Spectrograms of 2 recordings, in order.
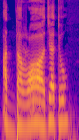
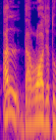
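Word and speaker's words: الدَّرَجَة: আর কিছু কিছু হরফের শুরুতে আলিফ লাম যুক্ত হলে আলিফ লামটা উচ্চারিত হয় না। যেমন আদ-দারাজাতু, আমি কিন্তু আল দারাজাতু বলছি না, বরং বলছি আদ-দারাজাতু।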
